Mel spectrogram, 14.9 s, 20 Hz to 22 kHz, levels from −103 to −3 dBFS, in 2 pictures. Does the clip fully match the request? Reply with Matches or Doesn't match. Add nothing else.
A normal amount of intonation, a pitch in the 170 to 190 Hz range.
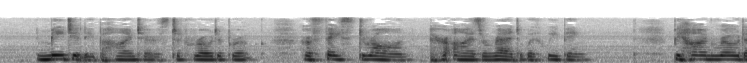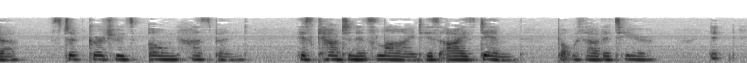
Doesn't match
